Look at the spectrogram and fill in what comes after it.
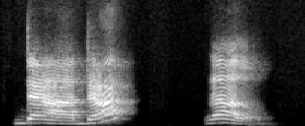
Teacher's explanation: Al lado de eso tenemos dado, en el que tenemos, en esta palabra tenemos la primera, que es oclusiva dental, y la segunda, que es aproximante dental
